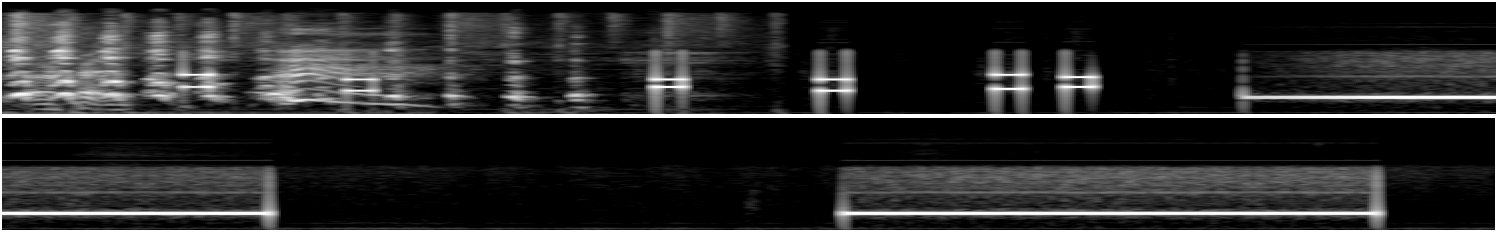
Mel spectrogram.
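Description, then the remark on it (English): Brief laughter, then a quick series of beeping telephone keypad tones as a woman's phone number is dialed, followed by two long, steady ringing tones about two seconds each, separated by a pause, with no talking. “I'm going to dial her phone number right now and find out the reason she's not calling you back.”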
